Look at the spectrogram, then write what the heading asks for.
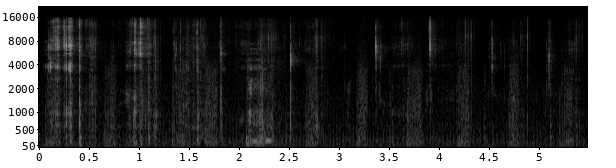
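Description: Caramel popcorn being crunched and chewed close to the microphone: a run of irregular crisp cracks and crackles.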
